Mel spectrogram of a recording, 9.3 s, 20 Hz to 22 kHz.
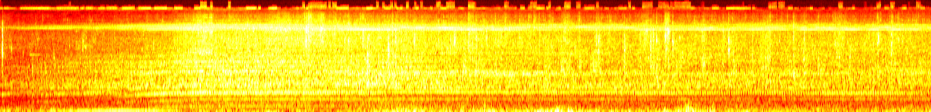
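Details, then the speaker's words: New Black & Decker variable-speed inground pool pump, replacing a worn Pentair single-speed pump, running on speed 3: very quiet, steady low hum with faint even whine settling after brief ramp-up; normal running. "Again, very quiet."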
